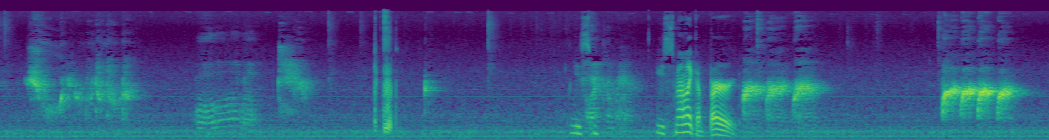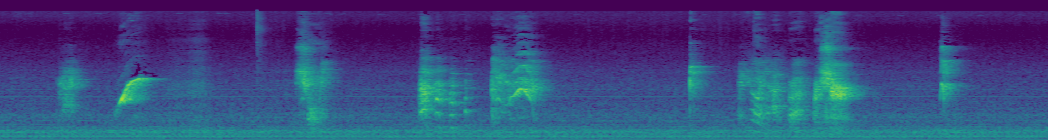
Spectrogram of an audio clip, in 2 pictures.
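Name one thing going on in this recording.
A parrot chirps, whistles and chatters in bursts close by.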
